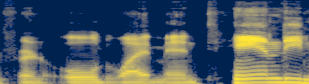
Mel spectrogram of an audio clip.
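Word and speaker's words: Thandiwe: This was Thandwe. Did I do that right? – I think it's Tandy Newton.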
